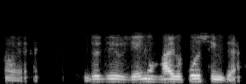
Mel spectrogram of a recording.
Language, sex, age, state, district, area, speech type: Manipuri, male, 18-30, Manipur, Kangpokpi, urban, conversation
